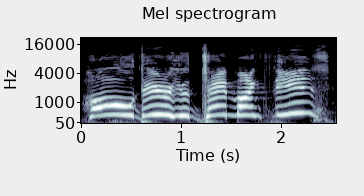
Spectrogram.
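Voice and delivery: the giant yelling at Jack, furious; angry giant. Acted. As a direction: roar it at the thief. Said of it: "He was very angry".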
